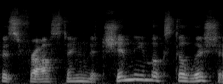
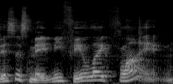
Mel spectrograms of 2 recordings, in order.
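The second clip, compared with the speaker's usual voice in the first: joyful, exclaiming outburst. Reading a story aloud, voicing her line as she vanishes: joyous exclamation. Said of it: "you hear her joyously exclaim".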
